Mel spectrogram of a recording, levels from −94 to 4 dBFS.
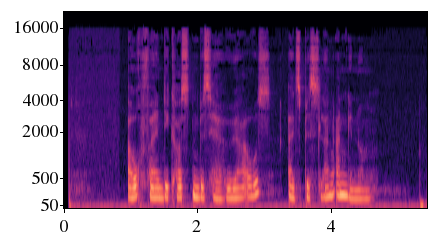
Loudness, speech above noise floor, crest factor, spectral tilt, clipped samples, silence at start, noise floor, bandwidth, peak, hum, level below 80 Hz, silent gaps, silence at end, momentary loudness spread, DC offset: -26 LUFS; 24 dB; 18 dB; -6 dB/octave; under 0.1%; 0.1 s; -49 dBFS; 16 kHz; -10 dBFS; none; -46 dBFS; none; 0.05 s; 12 LU; under 0.1%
